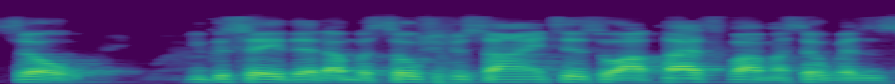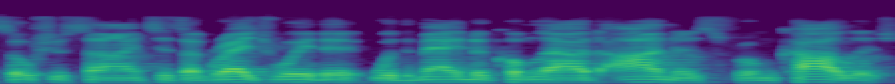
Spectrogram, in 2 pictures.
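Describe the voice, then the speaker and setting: A man with an American accent speaks at a very fast pace, barely pausing. His fairly low voice stays monotone and flat. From New Jersey, Jersey City. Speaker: entrepreneur and author. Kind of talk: interview.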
